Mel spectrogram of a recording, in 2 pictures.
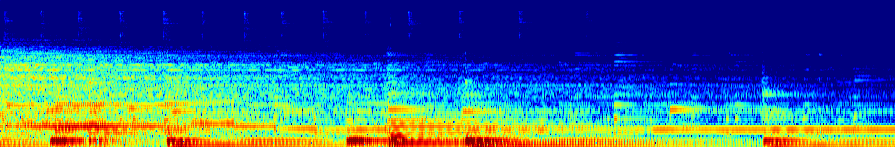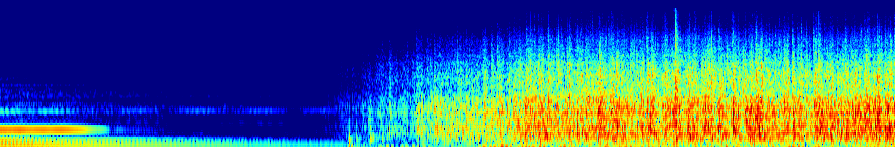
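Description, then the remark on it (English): Steady, soft rain patters on a surface on a spring morning, a dense hiss that begins after a gentle melodic passage fades out and then continues evenly to the end, with no voices. “On a soft, rainy morning earlier this spring, Jessica Jerkowski got herself and her infant daughter, Hannah, ready for a milk run.”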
